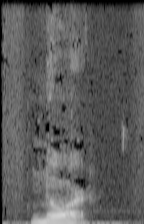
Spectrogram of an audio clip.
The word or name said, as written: Noor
